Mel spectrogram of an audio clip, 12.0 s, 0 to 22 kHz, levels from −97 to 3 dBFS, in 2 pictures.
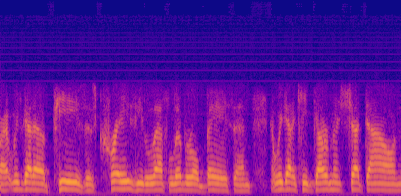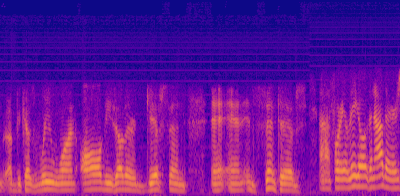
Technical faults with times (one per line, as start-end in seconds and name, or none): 10.65-12.02 section at the wrong speed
